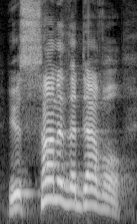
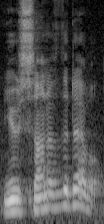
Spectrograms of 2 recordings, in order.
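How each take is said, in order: First: It is said loudly and intensely. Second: It is said quietly and meekly. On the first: The speaker calls it right. "I'm sure he said it just like that or even more intensely" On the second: The speaker calls it wrong. "now do you think he said it like this?"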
